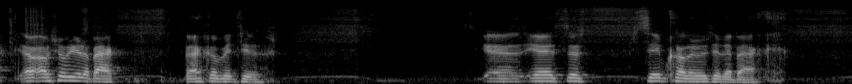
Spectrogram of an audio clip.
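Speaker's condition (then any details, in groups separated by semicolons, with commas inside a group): Muscular dystrophy, Duchenne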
